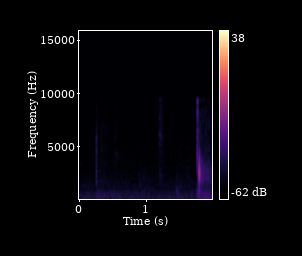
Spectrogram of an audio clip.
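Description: A single sharp click near the end, against a quiet background.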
